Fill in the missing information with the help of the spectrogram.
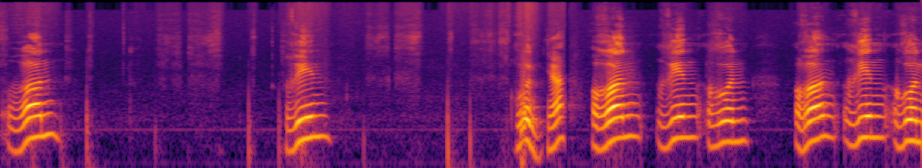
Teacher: pastikan sifatnya betul di mana sifatnya tebal dan napasnya ditahan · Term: Huruf tebal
